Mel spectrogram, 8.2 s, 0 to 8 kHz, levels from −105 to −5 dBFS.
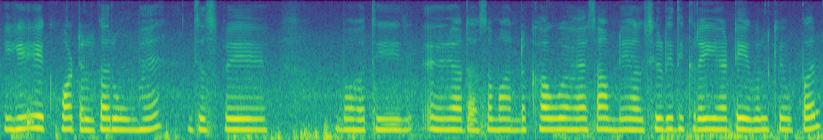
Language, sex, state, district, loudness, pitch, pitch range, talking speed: Hindi, female, Punjab, Pathankot, -15 LUFS, 235 Hz, 230-240 Hz, 165 wpm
